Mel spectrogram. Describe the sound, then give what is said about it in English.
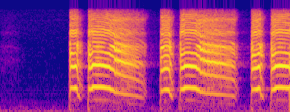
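A blown crow call device imitates a crow's caw with a few loud, raspy, harmonic-rich blasts. The longer blasts slide downward in pitch, and brief gaps separate them. “This is with the crow call itself.”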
